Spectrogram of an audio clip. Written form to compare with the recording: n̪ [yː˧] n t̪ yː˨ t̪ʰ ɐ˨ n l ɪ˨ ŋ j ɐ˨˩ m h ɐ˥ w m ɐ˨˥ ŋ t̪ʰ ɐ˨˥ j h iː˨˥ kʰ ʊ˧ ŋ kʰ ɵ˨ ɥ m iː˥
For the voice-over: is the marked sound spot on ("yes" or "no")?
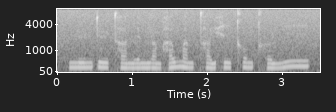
no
